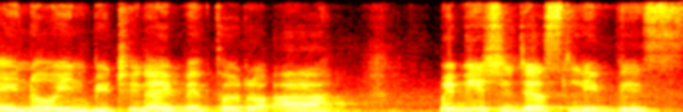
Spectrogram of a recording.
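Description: Noticeable background noise sits behind a woman whose voice is breathy. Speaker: vlogger. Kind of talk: casual vlog talk. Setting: bedroom. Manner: breathy, struggling to breathe.

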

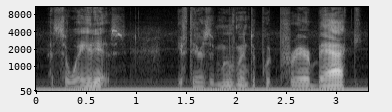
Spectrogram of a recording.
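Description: Over light background noise and with a dry sound that has no echo, a man speaks in a very deep, low pitch with monotone, flat intonation. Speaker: atheist YouTuber. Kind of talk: video response, argumentative. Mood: indignant, argumentative. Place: home room. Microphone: headset.

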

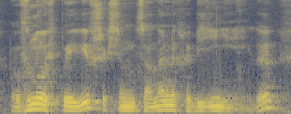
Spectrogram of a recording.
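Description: A man's dark, mellow voice with lively intonation, plus audible room echo. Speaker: talk show host and moderator. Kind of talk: panel discussion. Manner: halting. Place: meeting room.

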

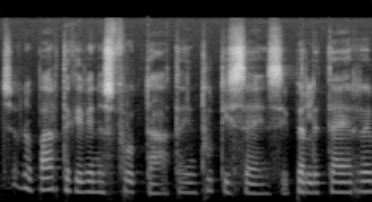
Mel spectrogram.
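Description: A woman's very deep, low voice at a moderate pace. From Italy. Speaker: cartoonist; guest. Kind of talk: panel discussion. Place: hall. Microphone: handheld.

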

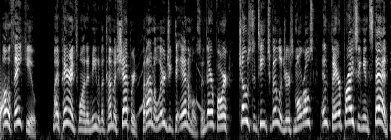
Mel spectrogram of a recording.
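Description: An extremely high male voice at a fairly quick pace, with hardly any pauses and very wide pitch swings, on a very clean recording with a silent background. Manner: smug, carefree.

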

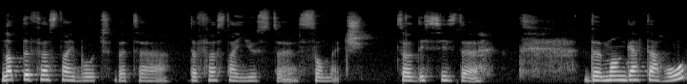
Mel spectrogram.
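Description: A woman with a French accent and a medium pitch talks at a fairly slow pace, her intonation fairly even. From France. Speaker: tarot video creator. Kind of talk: casual tutorial-style show-and-tell. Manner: halting, many fillers. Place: home room. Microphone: webcam.

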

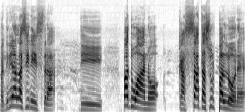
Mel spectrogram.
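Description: A man's high-pitched, raised and projected voice at a fairly slow pace, with very wide pitch swings and long, frequent pauses, in a dry, close sound with no echo. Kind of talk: live sports commentary.

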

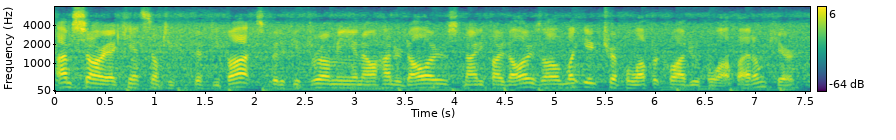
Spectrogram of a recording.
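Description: The speaker is a man talking at a very fast pace. There is noticeable background noise. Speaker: storage unit reseller. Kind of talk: casual vlog chat. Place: garage. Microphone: phone near.

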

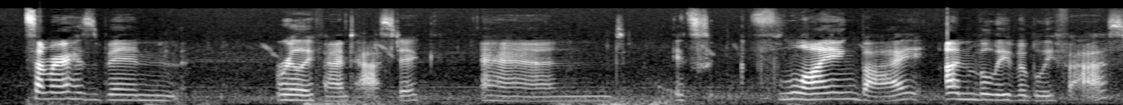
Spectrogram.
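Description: Very slow speech from a woman, a dry sound with no echo, and noticeable background noise. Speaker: travel vlogger. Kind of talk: casual vlog chat. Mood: relaxed, cheerful. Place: boat.

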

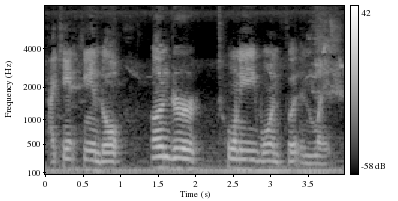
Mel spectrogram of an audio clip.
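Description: Light background noise sits behind the man's voice. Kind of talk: casual vlog chat. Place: workshop. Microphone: camera far.

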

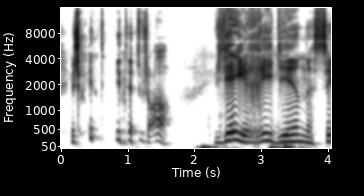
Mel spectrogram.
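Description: A high-pitched man speaking very slowly, with a quiet background. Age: 30s. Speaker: comedian. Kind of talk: casual chat. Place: studio. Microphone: studio mic.

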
